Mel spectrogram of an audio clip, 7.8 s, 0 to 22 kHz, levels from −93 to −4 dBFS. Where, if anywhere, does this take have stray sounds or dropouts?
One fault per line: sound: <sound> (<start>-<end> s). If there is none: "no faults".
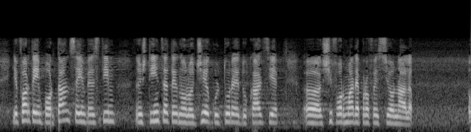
no faults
